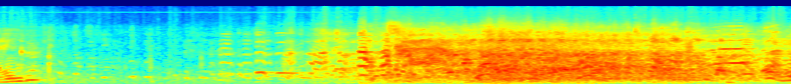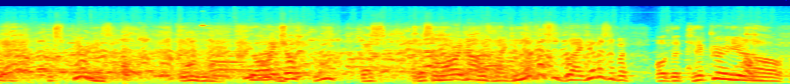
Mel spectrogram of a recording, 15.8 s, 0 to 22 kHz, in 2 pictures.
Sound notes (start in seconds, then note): 0.2 audience laughing; 3.4 Harry shrieking; 3.4 audience laughing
